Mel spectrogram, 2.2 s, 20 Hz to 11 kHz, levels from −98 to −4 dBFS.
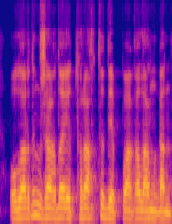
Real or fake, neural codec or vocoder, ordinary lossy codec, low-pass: fake; vocoder, 22.05 kHz, 80 mel bands, WaveNeXt; none; none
